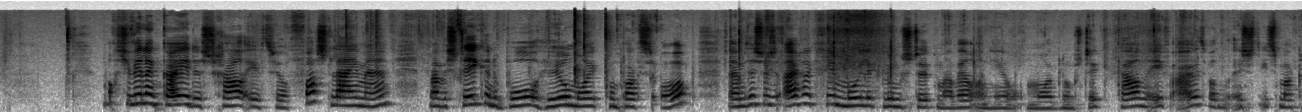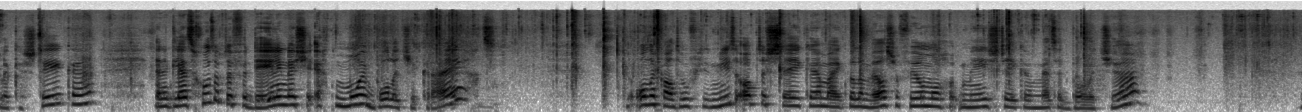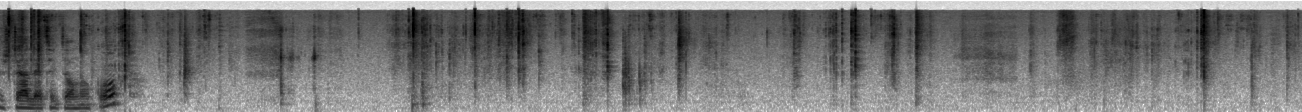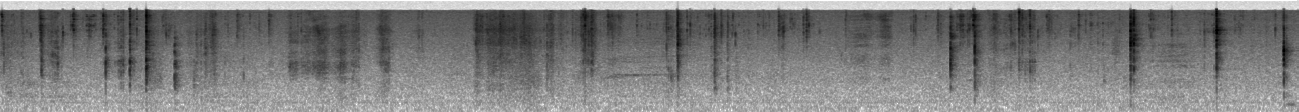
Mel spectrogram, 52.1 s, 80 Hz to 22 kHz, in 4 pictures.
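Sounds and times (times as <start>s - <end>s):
leaves rustling: 7.3s - 9.5s, 15.8s - 19.8s, 43.8s - 46.4s.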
